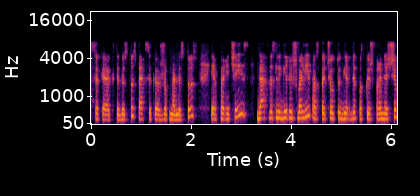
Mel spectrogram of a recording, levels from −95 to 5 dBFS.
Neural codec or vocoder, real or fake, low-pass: none; real; 7.2 kHz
